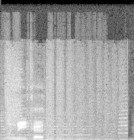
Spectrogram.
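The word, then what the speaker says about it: Leike: L-E-I-K-E, but it was actually pronounced Lika.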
